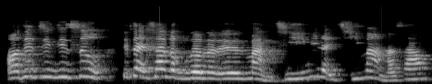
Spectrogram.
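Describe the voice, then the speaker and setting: A woman's voice: sits high, lively intonation, a little fast, bright, forceful tone. A woman teaching a translation class, questioning students and explaining terms with foreign words mixed in. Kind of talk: classroom lecture. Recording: dull lo-fi sound.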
